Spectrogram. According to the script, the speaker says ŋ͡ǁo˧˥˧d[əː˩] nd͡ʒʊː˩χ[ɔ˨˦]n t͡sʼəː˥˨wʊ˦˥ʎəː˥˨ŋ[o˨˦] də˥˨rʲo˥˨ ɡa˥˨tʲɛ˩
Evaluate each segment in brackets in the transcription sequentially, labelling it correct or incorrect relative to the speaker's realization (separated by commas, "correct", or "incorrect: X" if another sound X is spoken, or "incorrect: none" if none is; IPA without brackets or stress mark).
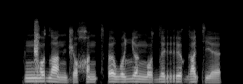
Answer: incorrect: aː˩, incorrect: ə˨˦, correct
